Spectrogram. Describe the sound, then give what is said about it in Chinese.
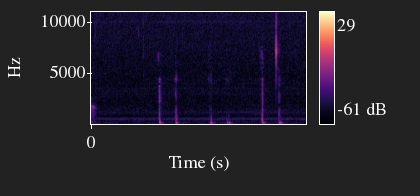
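Heartbeat thumps in a steady rhythm, three soft double lub-dub beats, low and muffled against a quiet background. “为什么我突然心跳得好快？”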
